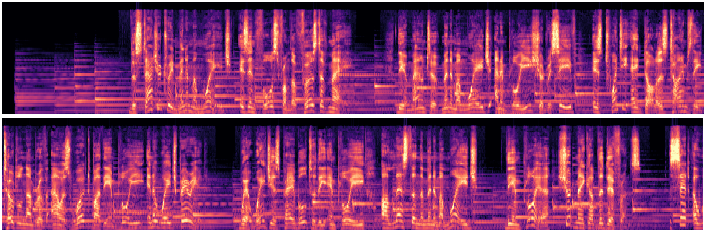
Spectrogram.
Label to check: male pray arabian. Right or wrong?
Wrong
